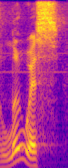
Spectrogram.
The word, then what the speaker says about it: Louis: pronounce the name is Louis the royal baby's name is to be pronounced the French way so the S is silent so when you're talking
